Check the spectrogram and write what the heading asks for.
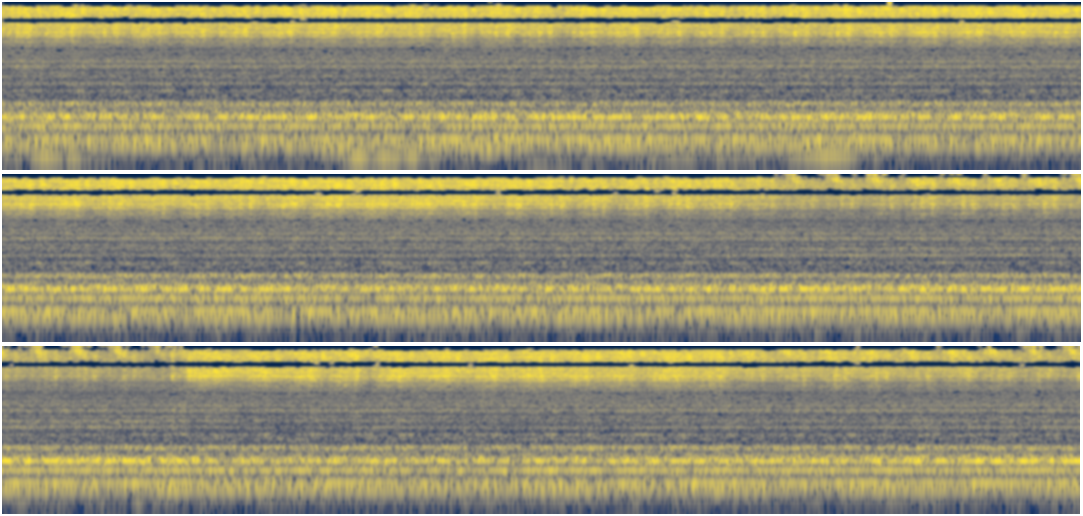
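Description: Electric potter's wheel motor humming steadily as the wheel spins, with wet clay rubbing softly under the potter's hands as a vase is shaped.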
